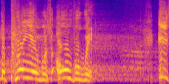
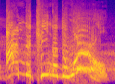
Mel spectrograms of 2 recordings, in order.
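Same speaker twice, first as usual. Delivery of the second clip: emphatic shout; 9 semitones higher than usual. Retold or imitated. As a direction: proclaim it like a king. Jesus' emphatic claim voiced.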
